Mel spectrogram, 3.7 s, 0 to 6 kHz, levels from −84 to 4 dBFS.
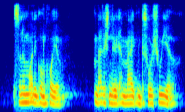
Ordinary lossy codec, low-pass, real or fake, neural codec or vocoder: none; 5.4 kHz; fake; codec, 24 kHz, 0.9 kbps, WavTokenizer, small release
